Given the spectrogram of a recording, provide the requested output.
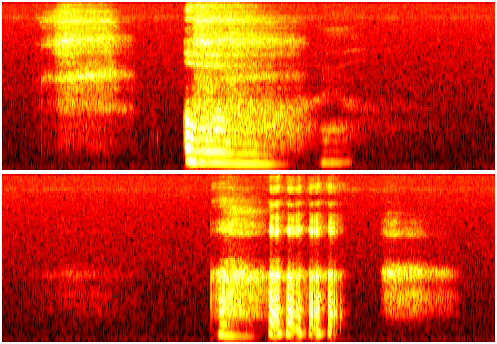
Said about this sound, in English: Oh, I love hearing your growls. Oh, some of you panting with your clenched teeth. Oh, I love it.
